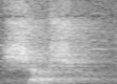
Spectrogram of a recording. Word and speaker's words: chocho: Y además se pronunciaba así, shosho.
